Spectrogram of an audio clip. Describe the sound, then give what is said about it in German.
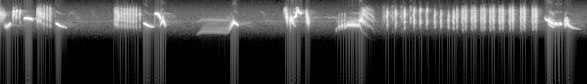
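A whinchat sings with no voices around: varied scratchy chirps and short whistles, then a fast, evenly pulsed run of notes before a final warble. “Wenn du auch beim Braunkehlchenschutz helfen möchtest, gibt es von der Landschaftspflegevereinigung Glan-Dill ein Patenschaftsprogramm.”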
